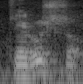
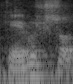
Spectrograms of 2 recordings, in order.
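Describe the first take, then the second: First: The second vowel sounds like 'oo'. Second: The same.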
